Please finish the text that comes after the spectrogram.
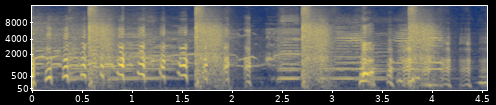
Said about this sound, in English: That sound is not the drum. It's not the snare drum. That's literally a Twisted Tea smack is the hottest snare sample of 2020.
